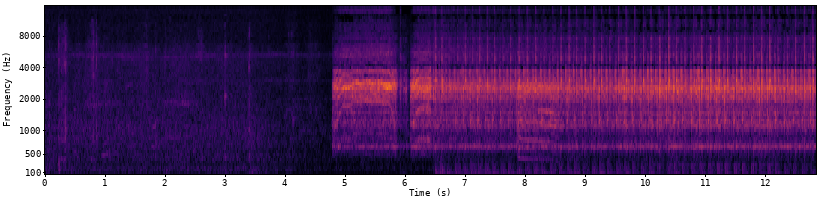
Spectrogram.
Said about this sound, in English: I want to hear what it sounds like through the exhaust. I wonder what it sounds like inside the muffler. when I run this, it's probably going to be pretty loud. Okay, I'm taped up the mic. I'm going to turn the gas on.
